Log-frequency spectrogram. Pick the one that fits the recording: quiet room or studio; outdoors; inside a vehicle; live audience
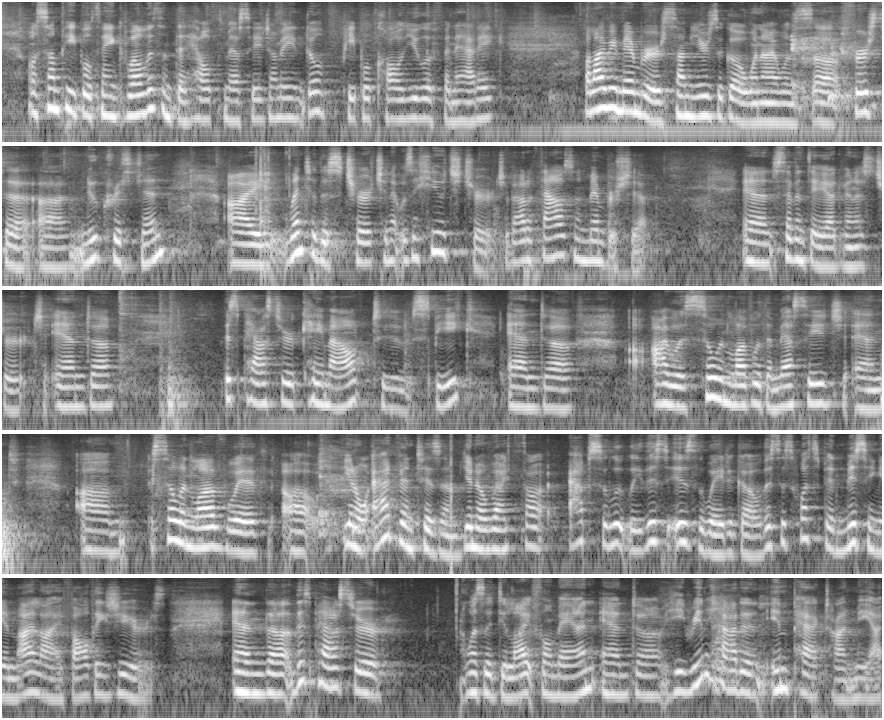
live audience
